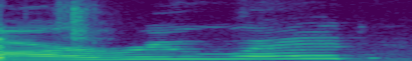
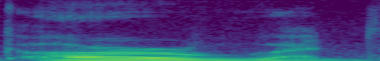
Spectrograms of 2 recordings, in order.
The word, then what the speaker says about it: Arwed: Aruwed? No, it's like Arwed. Arwed. Arwed. It's Aret, but with a W.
